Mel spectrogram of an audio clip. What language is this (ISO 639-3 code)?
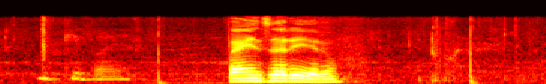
nep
